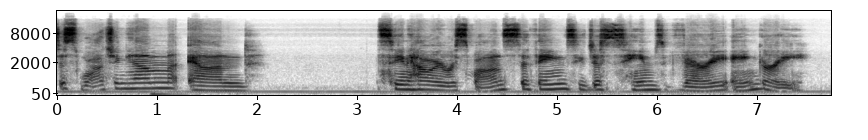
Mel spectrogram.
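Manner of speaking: very slow, unhurried, deliberate, drawn-out speech. Describing how Cody seems angrier over the years: speaking very slowly. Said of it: "She is speaking very slowly".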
